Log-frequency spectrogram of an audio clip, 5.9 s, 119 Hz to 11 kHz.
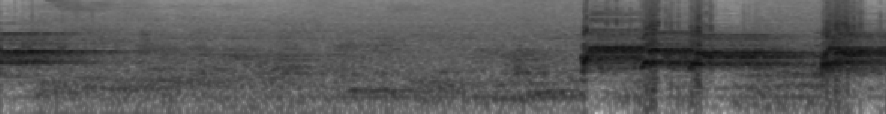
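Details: Dog barking, recorded on 3/9/20: a quiet muffled stretch, then loud sharp barks in a rapid cluster near the end, with a final bark after a short gap.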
